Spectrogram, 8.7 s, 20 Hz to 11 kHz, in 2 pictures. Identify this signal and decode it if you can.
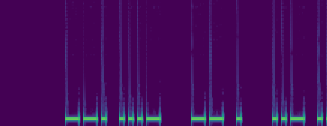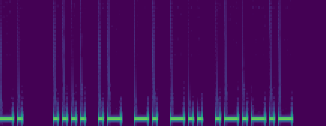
Morse code, heard as a keyed tone, about 20 wpm, 700 Hz. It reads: GV ME UR HAND.
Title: Sentences from Top 200 Words and Abbreviations 20wpm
